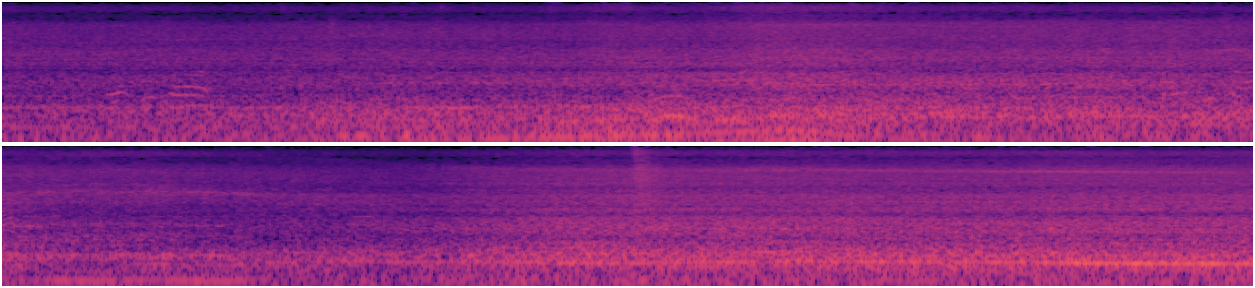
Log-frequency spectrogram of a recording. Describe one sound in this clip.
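A pickup truck engine revs as it crawls over a rough dirt road.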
